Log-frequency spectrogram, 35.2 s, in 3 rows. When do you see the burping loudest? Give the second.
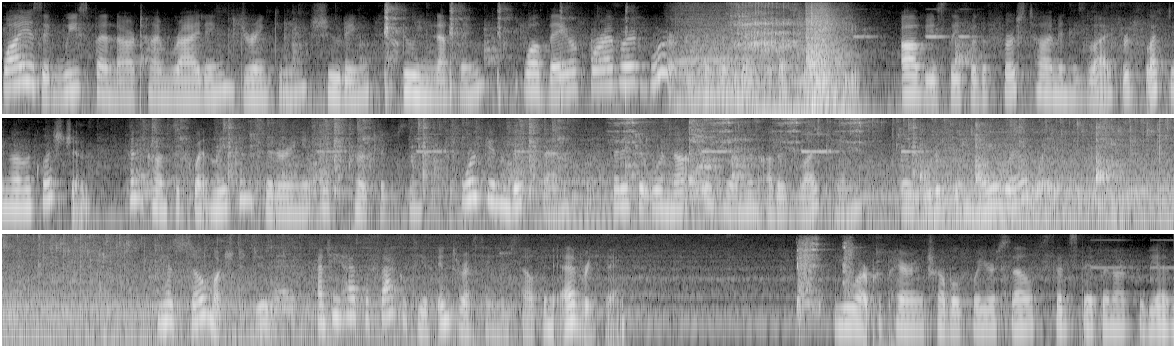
8 s.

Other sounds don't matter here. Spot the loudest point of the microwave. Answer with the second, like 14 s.
8 s.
